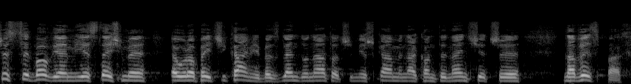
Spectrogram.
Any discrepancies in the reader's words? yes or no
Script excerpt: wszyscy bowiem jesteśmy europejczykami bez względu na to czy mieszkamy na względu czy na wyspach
yes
